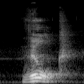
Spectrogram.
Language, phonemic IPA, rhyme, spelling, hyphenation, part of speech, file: Dutch, /ʋʏlk/, -ʏlk, wulk, wulk, noun, Nl-wulk.ogg
- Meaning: 1. true whelk (one of certain whelks (edible sea snails) of the genus Buccinum) 2. common whelk (Buccinum undatum)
